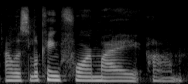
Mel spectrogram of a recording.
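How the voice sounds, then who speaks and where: In a live craft tutorial, a middle-aged Dutch-accented woman from the Netherlands talks with viewers in an unhurried, reflective way, often using "um." Her lowish voice has fairly even intonation, with a little hiss or hum in the recording.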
